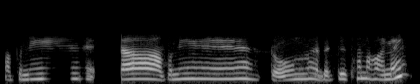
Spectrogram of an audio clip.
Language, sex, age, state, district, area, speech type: Assamese, female, 60+, Assam, Sivasagar, rural, conversation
